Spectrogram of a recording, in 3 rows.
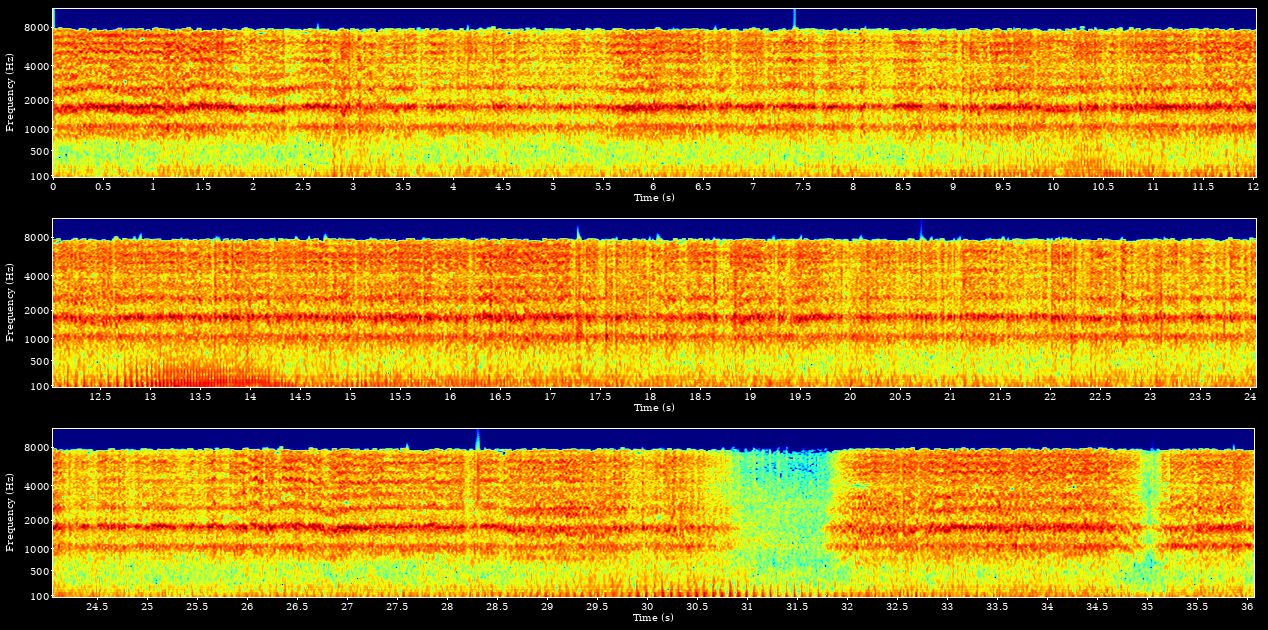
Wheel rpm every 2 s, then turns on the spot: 220, 220, 230, 230, 230, 230, 230, 230, 230, 230, 230, 230, 230, 230, 220, 60, 160, 140.
none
